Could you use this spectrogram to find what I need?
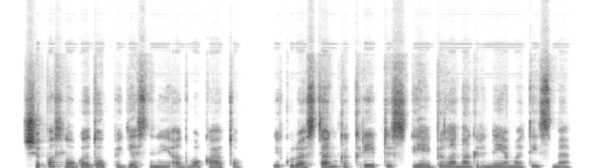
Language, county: Lithuanian, Kaunas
